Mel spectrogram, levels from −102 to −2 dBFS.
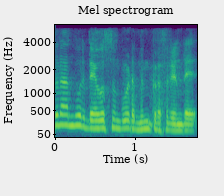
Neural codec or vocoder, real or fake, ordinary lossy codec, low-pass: codec, 16 kHz, 1 kbps, X-Codec, HuBERT features, trained on general audio; fake; AAC, 24 kbps; 5.4 kHz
